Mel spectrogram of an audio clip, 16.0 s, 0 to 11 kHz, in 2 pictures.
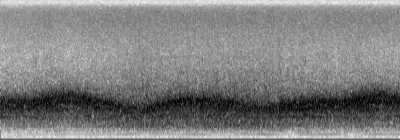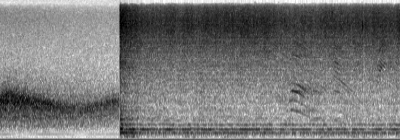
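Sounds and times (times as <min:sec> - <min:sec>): soft muffled rushing noise: 0:10.4 - 0:16.0
steady low hum: 0:10.4 - 0:16.0.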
